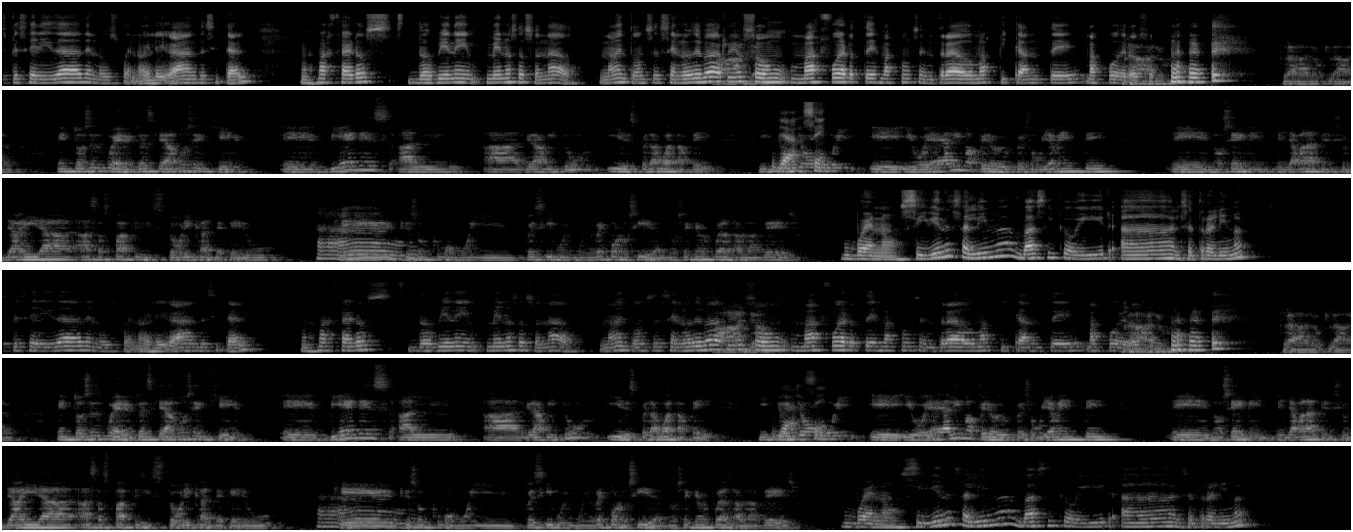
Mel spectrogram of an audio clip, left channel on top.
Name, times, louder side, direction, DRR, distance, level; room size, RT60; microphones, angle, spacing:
voice 1, 0.0-2.7 3.0-12.5 21.2-21.8 30.1-31.2 35.4-39.5, left 6 dB, 65° left, 0.3 m, -31 dB
voice 2, 7.1-7.8 11.2-11.7 12.8-16.0 16.3-24.7 25.1-29.7 30.3-35.0, right 2 dB, 15° right, 0.7 m, -38 dB
3.5 x 3.5 x 3.5 m
head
